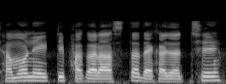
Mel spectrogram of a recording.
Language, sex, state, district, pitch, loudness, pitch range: Bengali, male, West Bengal, Cooch Behar, 145 Hz, -16 LUFS, 135-175 Hz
